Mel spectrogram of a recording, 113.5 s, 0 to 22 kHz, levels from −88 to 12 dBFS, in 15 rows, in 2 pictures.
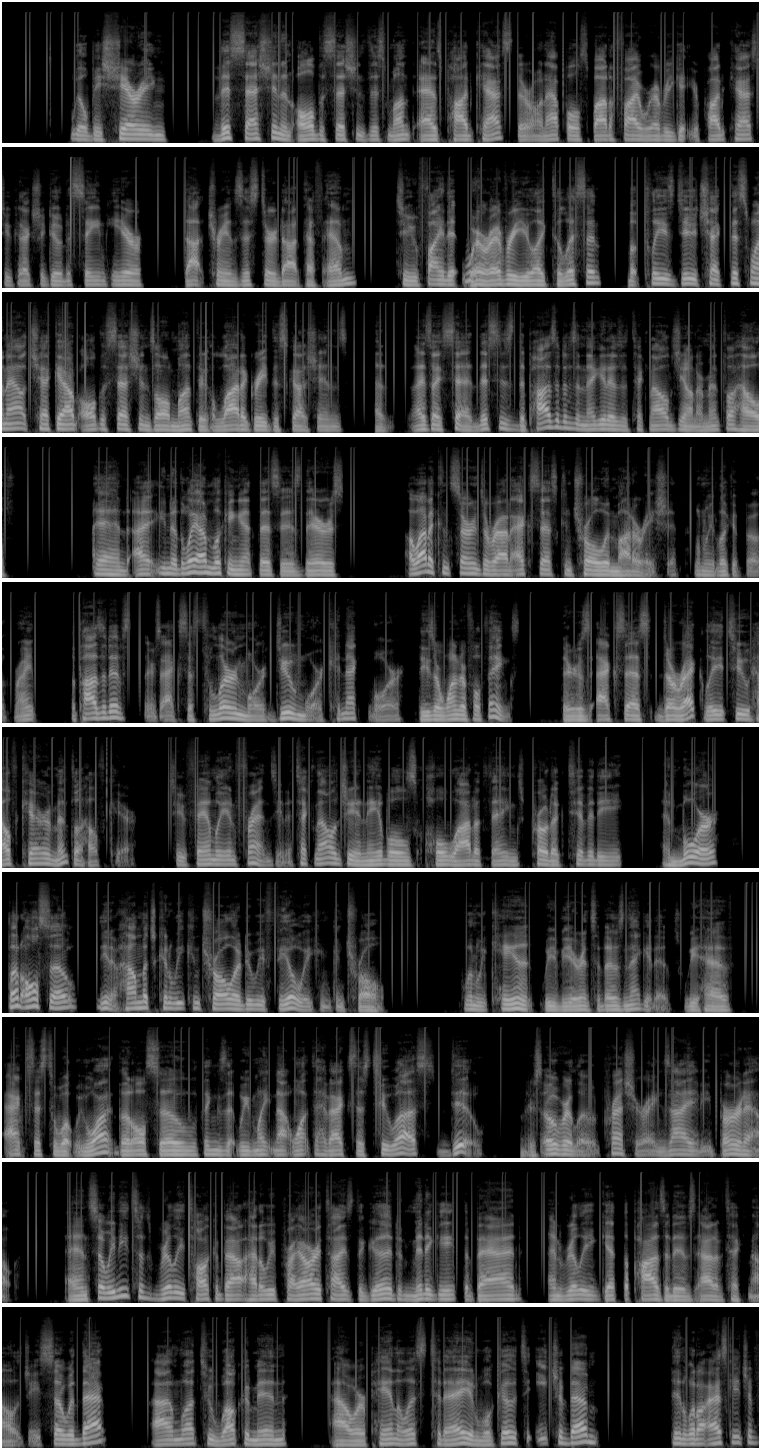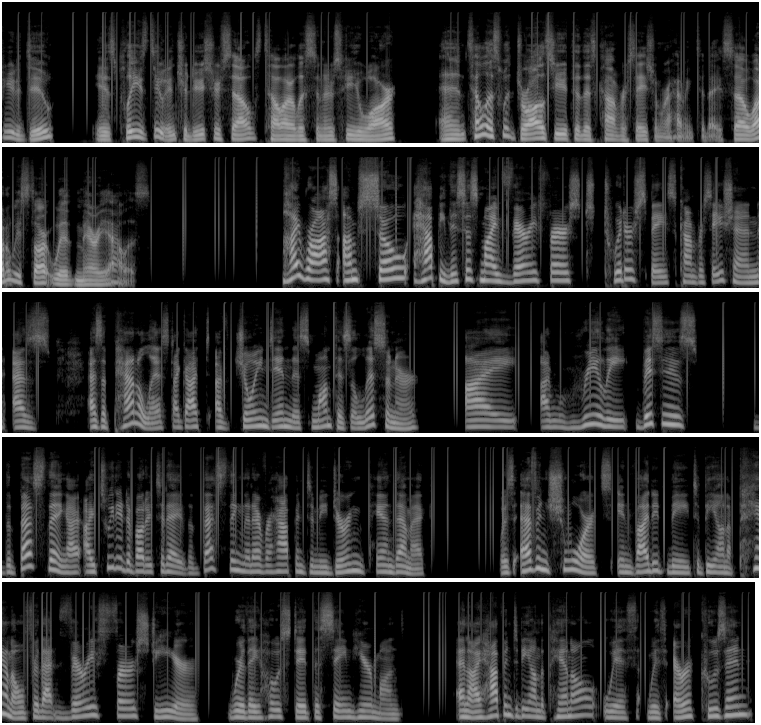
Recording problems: crackle, like an old record; faint; 20 dB below the speech

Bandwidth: 16 kHz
